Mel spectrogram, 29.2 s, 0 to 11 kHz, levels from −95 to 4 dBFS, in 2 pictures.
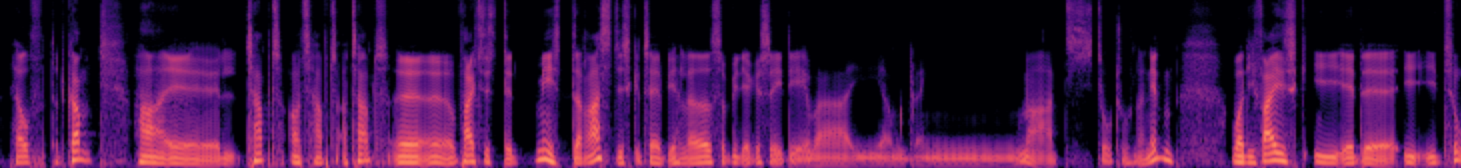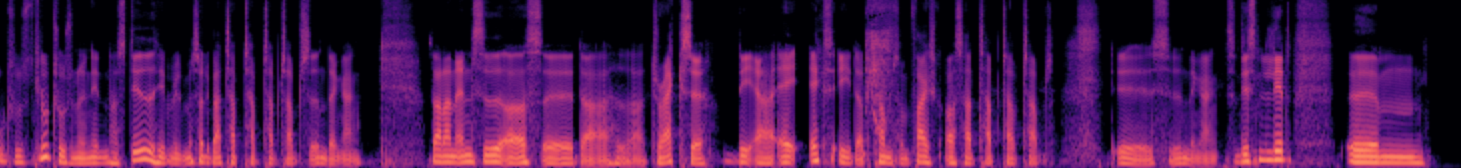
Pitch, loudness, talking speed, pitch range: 115 Hz, -26 LUFS, 170 wpm, 100-125 Hz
